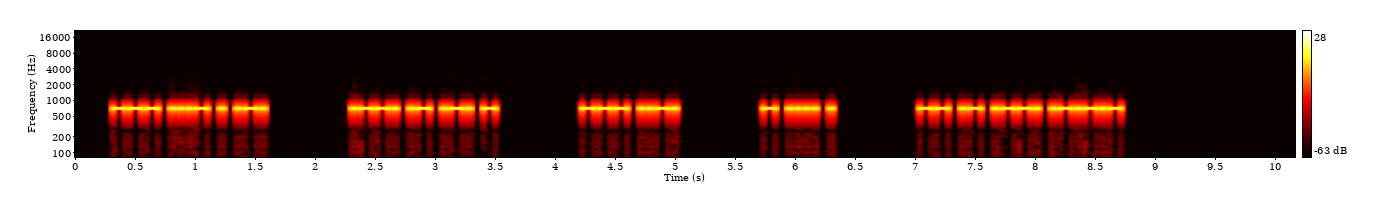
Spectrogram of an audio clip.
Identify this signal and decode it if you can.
Morse code, heard as a keyed tone, about 36 wpm, 700 Hz. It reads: OVER PART OF THE MAP.
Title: 3x Word-Spacing - Sentences from Top 400 Words - 35wpm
